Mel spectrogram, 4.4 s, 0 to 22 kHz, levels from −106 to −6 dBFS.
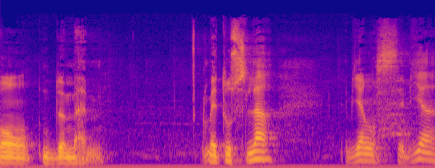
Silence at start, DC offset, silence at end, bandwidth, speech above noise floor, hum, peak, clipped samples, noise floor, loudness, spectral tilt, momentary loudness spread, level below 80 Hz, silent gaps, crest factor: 0 s; 0.1%; 0 s; 15.5 kHz; 35 dB; none; -10 dBFS; under 0.1%; -66 dBFS; -32 LUFS; -4.5 dB/octave; 16 LU; -62 dBFS; none; 22 dB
